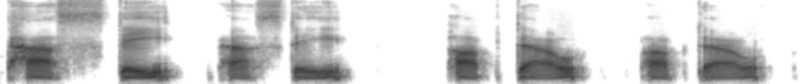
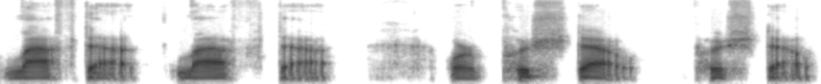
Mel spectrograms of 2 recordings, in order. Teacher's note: weak d after the consonant that will connect to a vowel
